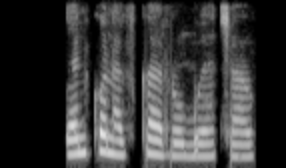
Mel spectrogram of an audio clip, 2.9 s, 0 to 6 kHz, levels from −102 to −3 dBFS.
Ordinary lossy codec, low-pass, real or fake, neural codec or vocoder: Opus, 32 kbps; 5.4 kHz; real; none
